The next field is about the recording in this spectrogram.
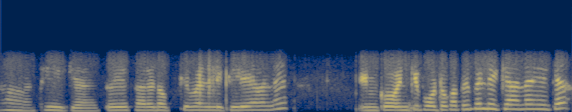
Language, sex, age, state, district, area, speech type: Hindi, female, 30-45, Madhya Pradesh, Harda, urban, conversation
